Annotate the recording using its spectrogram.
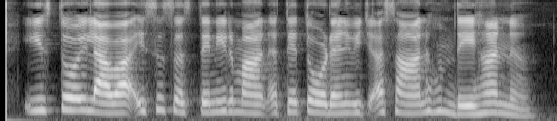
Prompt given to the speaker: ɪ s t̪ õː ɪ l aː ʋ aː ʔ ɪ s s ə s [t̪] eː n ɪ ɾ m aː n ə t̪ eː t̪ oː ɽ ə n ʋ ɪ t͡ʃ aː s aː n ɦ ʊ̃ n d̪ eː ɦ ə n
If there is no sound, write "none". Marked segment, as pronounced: t̪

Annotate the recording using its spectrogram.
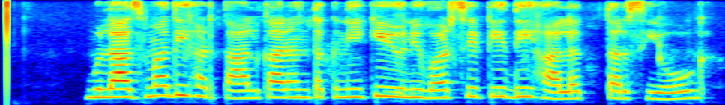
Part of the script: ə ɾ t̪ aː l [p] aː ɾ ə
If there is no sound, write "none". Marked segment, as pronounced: k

